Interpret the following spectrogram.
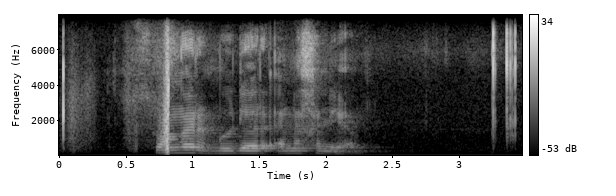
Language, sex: Afrikaans, male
